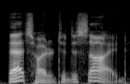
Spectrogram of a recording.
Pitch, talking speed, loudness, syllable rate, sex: 120 Hz, 185 wpm, -22 LUFS, 6.2 syllables/s, male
